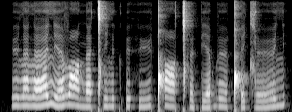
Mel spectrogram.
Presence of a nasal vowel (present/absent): absent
